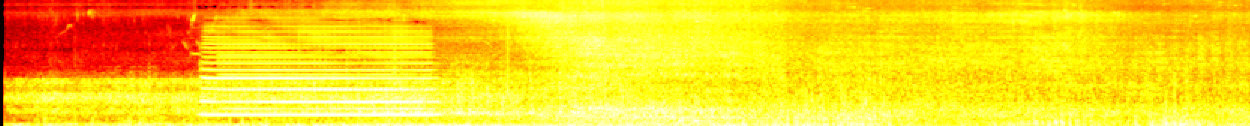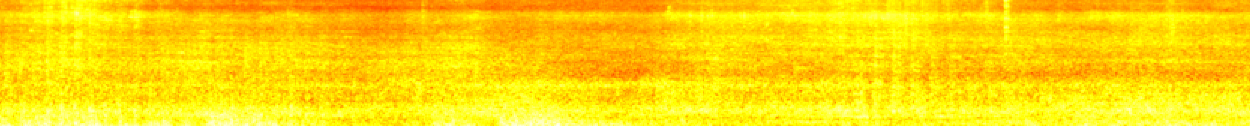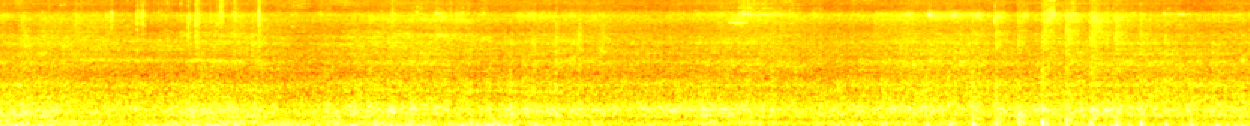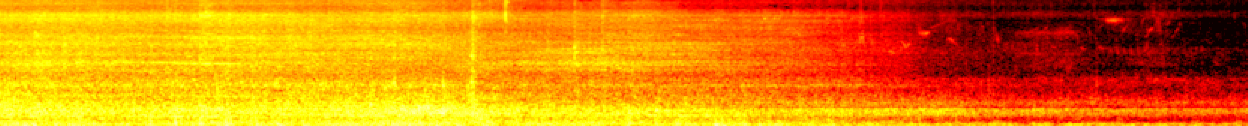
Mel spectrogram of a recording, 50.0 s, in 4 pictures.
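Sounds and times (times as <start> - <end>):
diesel locomotive engines working: 0.1 - 46.5
loud locomotive horn blast: 1.9 - 5.1
train wheels rumbling and clacking: 3.4 - 45.1.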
